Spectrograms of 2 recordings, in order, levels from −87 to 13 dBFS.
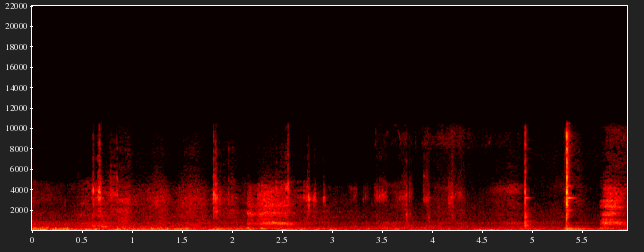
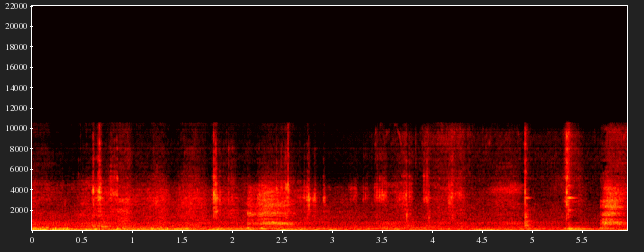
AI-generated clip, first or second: second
